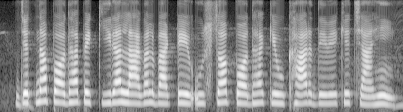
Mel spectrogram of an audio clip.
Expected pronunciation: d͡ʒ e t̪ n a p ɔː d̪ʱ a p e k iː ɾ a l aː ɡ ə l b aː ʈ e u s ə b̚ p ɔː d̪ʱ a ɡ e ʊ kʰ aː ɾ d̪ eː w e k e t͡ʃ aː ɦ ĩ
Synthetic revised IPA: d͡ʒ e t̪ n a p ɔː d̪ʱ a p e k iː ɾ a l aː ɡ ə l b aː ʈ e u s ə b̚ p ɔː d̪ʱ a k e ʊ kʰ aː ɾ d̪ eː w e k e t͡ʃ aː ɦ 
